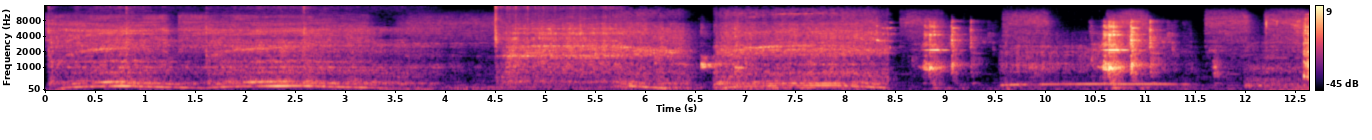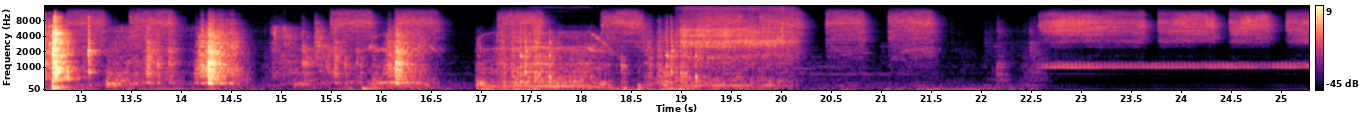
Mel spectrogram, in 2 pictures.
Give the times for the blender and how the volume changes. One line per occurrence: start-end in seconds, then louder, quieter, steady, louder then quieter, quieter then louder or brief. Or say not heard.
0.0-20.2 quieter then louder.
